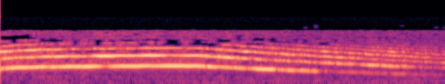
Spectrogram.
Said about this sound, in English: Well, Mr. Denton, your auto alarms are certainly loud enough.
